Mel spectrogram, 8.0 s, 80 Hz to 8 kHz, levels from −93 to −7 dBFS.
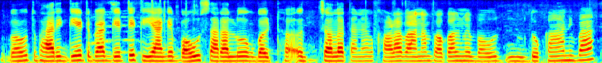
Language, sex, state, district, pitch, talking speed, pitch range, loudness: Bhojpuri, female, Uttar Pradesh, Gorakhpur, 195 Hz, 155 wpm, 190-205 Hz, -18 LUFS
